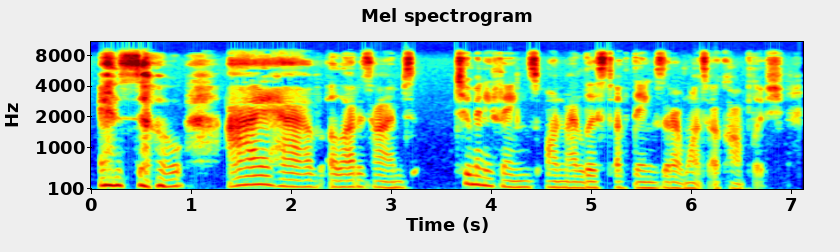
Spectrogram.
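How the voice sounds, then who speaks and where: A woman speaks in a very deep, low voice with a relaxed tone and ordinary pitch variation. Her pace is fairly slow against a quiet background. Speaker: podcast host for homeschool moms. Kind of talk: casual solo podcast talk.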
